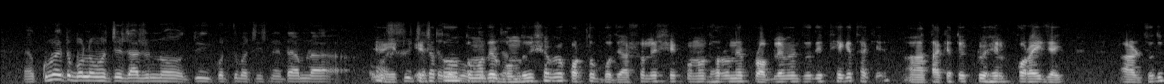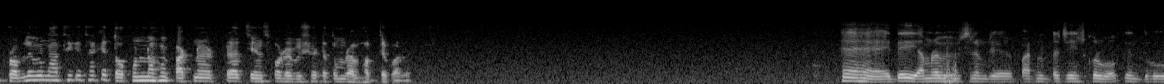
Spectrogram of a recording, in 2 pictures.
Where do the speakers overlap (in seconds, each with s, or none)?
3.8 s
